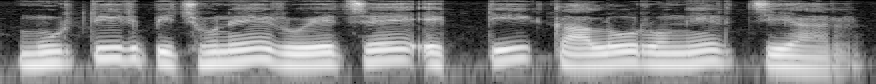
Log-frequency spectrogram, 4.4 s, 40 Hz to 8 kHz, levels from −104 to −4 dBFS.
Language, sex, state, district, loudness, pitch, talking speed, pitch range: Bengali, male, West Bengal, Cooch Behar, -15 LUFS, 150 Hz, 110 wpm, 135-170 Hz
